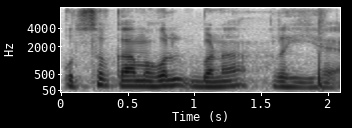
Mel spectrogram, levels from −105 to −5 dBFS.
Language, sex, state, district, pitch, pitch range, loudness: Hindi, male, Punjab, Kapurthala, 145 Hz, 135-155 Hz, -19 LUFS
